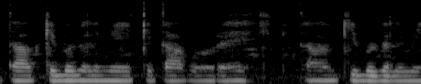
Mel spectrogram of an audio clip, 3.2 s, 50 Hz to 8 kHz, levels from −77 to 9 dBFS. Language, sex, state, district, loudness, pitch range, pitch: Hindi, male, Rajasthan, Churu, -38 LUFS, 130-140 Hz, 135 Hz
